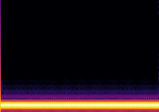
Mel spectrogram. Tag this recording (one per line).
tone
looping
sine-wave
hearing-test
